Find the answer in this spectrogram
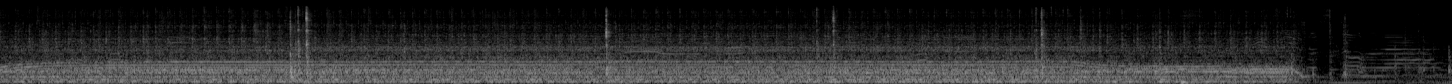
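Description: Brother electric sewing machine running steadily at stitching speed, sewing back and forth over one spot to reinforce the seam. The motor whine picks up at the start, slows about ten seconds in and stops shortly before the end, with a few sharp clicks along the way.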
